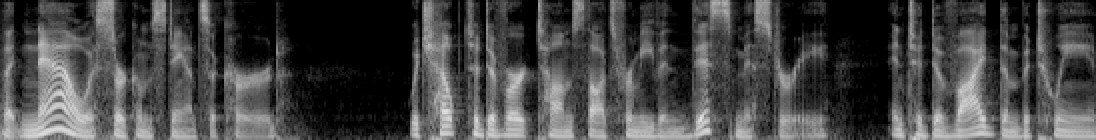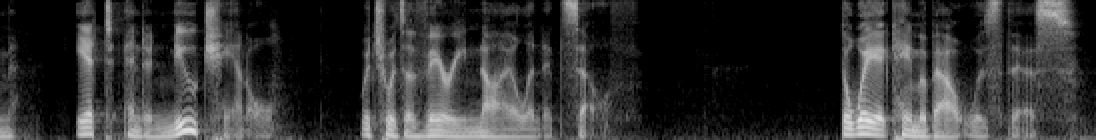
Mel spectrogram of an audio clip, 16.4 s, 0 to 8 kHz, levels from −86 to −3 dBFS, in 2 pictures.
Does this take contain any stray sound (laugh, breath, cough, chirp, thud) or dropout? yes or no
no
